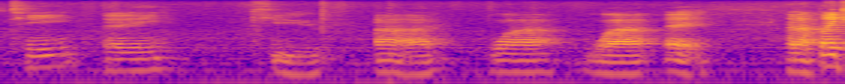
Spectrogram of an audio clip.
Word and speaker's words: taqiyya: It's T-A-Q-I-Y-Y-A. And I think it's pronounced taqiyya.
